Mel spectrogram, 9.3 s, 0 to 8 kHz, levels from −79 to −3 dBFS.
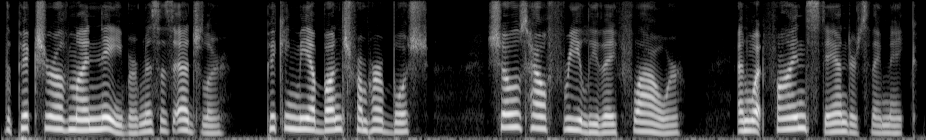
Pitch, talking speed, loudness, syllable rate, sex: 205 Hz, 160 wpm, -18 LUFS, 4.4 syllables/s, female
